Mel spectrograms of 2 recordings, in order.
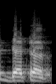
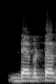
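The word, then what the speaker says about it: debtor: अब तीसरी टर्म आती है डेटर। बच्चों बी साइलेंट होता है। डेबिटर नहीं बोला जाता इसे।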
